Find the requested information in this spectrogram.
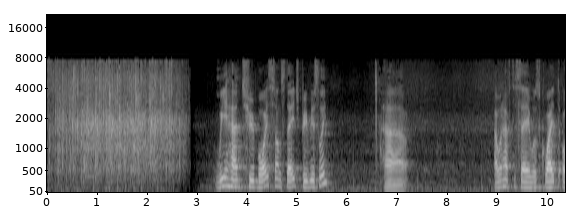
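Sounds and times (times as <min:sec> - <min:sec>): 
audience applause: 0:00.0 - 0:02.9
speech: 0:03.4 - 0:05.7, 0:06.7 - 0:07.3, 0:09.0 - 0:10.3.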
